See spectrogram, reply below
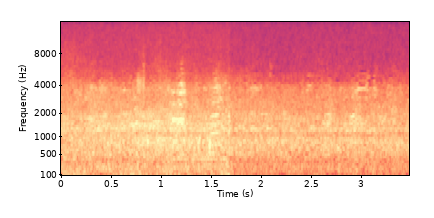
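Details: Migrating snow geese at Montmagny keep up a dense chorus of honking, many birds calling over one another in a continuous nasal clamour, with a brief low thump near one and a half seconds.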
